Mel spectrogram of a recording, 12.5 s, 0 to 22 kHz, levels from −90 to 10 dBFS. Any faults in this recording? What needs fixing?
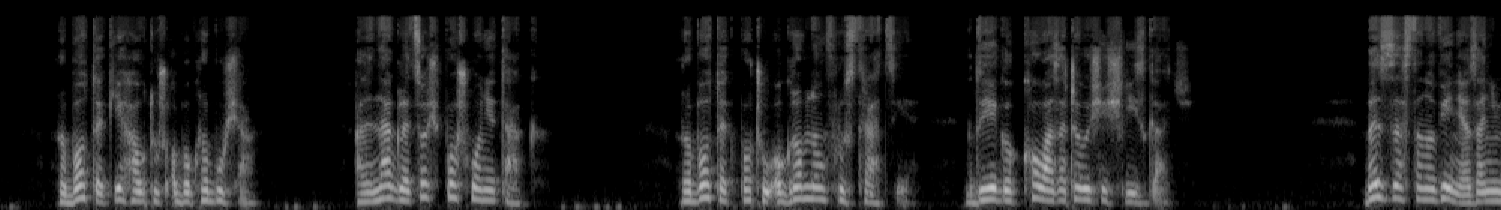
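Nothing in this audio needs to be fixed, as the review finds no faults.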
